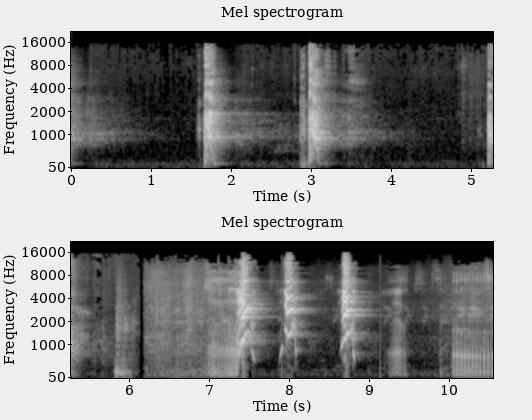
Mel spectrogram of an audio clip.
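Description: A Shih Tzu gives sharp, high barks, spaced unevenly, with a person talking between them.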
